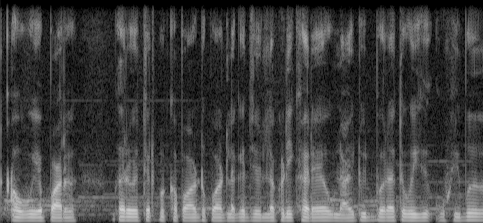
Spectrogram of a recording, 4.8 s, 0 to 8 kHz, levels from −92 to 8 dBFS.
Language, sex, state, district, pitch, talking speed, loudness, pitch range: Chhattisgarhi, male, Chhattisgarh, Sarguja, 115 Hz, 260 wpm, -19 LUFS, 110-120 Hz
